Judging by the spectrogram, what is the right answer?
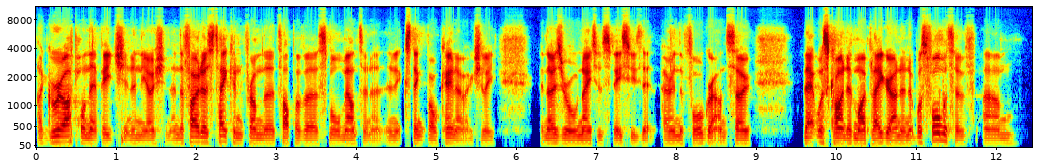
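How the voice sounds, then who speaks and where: The speaker has a New Zealand accent and a bright, sharp tone, talking at a fairly quick pace with fairly even intonation. The recording is dry and close, with no echo. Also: man, fairly low pitch for a man. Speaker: school principal. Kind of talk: presentation with slides in a video call. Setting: video call from his office.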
